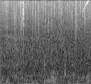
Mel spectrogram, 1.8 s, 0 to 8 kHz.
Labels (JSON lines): {"label": "biophony, dolphin", "recorder": "SoundTrap 500"}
